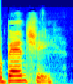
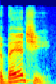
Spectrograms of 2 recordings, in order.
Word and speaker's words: banshee: Now, one more thing I want to close out on, another entity that we have here in your talking points is the Bean Side. Is that, I pronounced that right? – Oh, Banshee. – Oh, Banshee. Wow. Yeah. All right. The Banshee. Yeah. – Sorry about that. Irish is Banshee, and I tend sometimes to forget and not write it in the English.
